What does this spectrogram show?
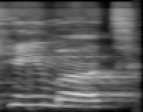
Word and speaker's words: Qimmah: So, for instance, for me, Qimmah that is pronounced. It was supposed to be spelled Quima in Swahili, and it's traditionally a male's name.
